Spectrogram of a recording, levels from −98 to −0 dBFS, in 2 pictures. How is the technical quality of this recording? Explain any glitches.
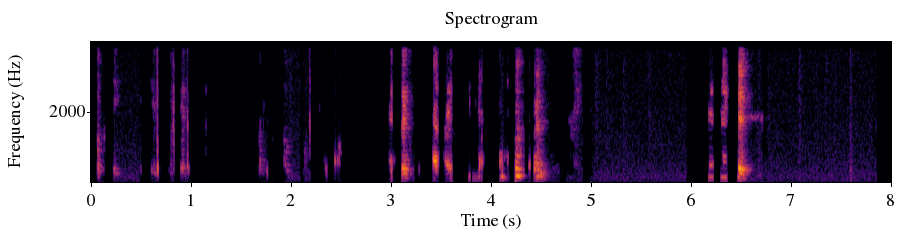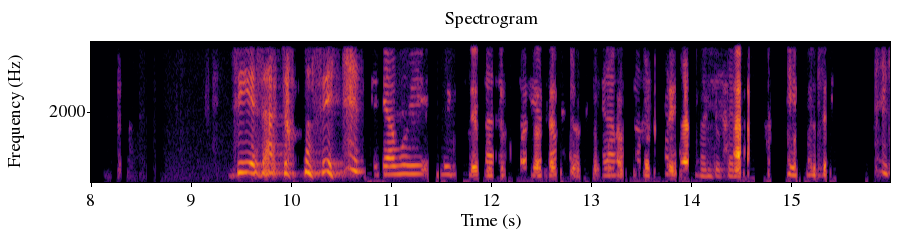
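The recording has clear echo-canceller trouble from a speakerphone call, heard through the narrow telephone band of G.711 coding, with nothing above 4 kHz.

Other side's voice leaking through, at 0.04–4.91 s, 6.15–6.63 s, 8.25–8.41 s and from 10.72 s to the end. A second voice is audible, likely loudspeaker playback the echo canceller failed to remove. It is slightly quieter than the talker at first, slightly louder at 6.15 s, faint at 8.25 s, and then roughly equal in level.

Background gated by the echo canceller, at 1.0–4.79 s, 5.97–6.15 s and 7.86–8.7 s. The canceller clamps the microphone while the loudspeaker plays, so the room sound drops by about 33–34 dB and then returns.

Speech suppressed in double talk, from 10.03 s to the end. With both sides likely talking at once, the talker's voice dips, at worst by roughly 40 dB, or cuts out in pieces.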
